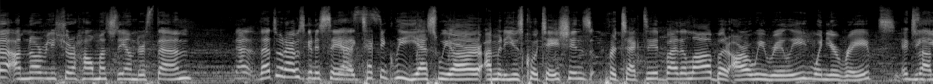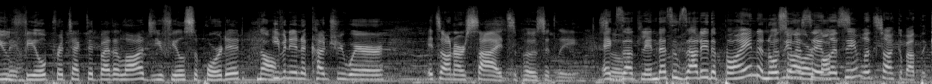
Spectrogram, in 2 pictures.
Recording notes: We are once again recording live from The Social Study at their monthly womxn's event That's What She Said ! We are once again recording live from The Social Study at their monthly womxn's event That's What She Said !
